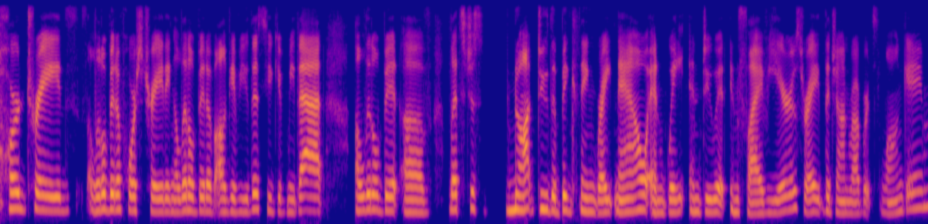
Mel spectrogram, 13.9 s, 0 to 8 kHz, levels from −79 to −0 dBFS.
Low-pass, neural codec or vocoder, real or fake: 7.2 kHz; none; real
